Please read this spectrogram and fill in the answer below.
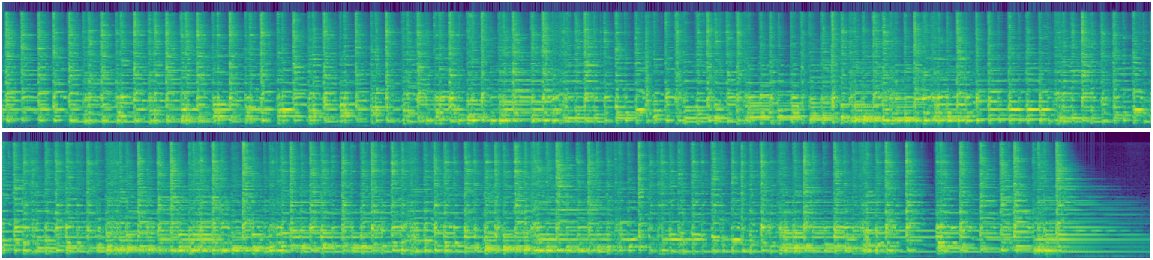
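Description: Venezuelan cuatro played solo: a fast joropo llanero of dense strummed chords with a melody picked through them. Near the end it closes on a final chord that rings out and fades.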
